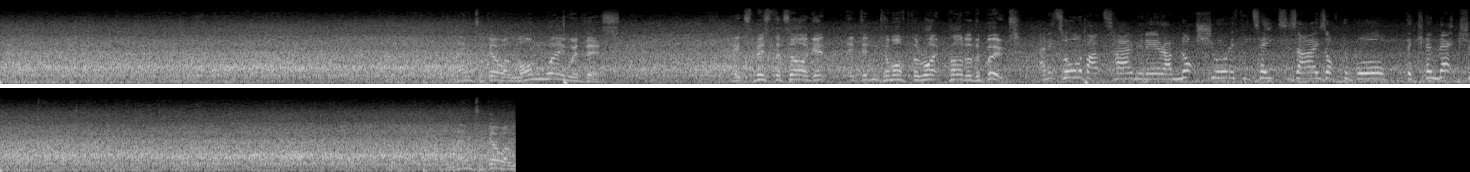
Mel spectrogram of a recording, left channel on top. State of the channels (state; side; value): drops out; right; at 5.2 s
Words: Go a long way with this. It's missed the target. It didn't come off the right part of the boot. And it's all about timing here. I'm not sure if he takes his eyes off the ball. The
